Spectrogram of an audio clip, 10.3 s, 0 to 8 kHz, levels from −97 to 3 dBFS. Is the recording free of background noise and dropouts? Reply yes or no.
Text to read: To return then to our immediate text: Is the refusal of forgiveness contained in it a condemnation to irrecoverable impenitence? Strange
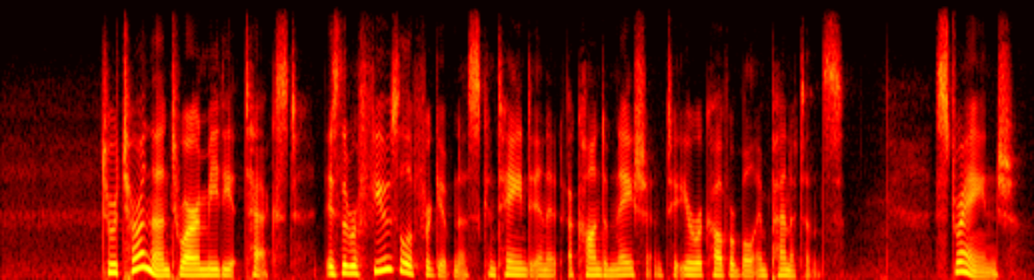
yes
